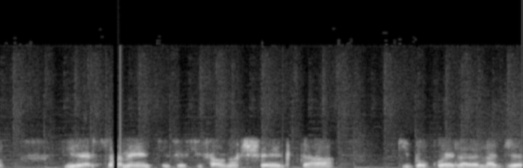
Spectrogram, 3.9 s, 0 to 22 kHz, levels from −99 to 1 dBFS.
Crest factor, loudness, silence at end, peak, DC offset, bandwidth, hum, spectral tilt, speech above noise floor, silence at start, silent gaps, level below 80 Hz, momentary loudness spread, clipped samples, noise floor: 16 dB; -22 LUFS; 0 s; -6 dBFS; under 0.1%; 15 kHz; none; -5.5 dB/octave; 21 dB; 0 s; none; -54 dBFS; 9 LU; under 0.1%; -43 dBFS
